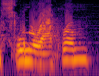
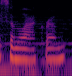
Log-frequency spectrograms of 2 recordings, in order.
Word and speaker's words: simulacrum: not Slimmeracrum? I'm so sure. No, it's definitely simulacrum.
